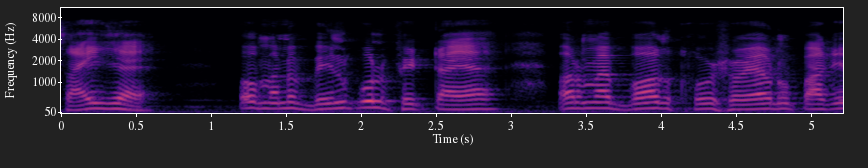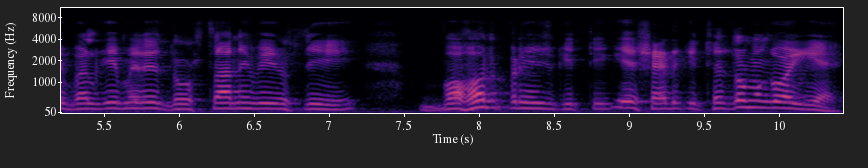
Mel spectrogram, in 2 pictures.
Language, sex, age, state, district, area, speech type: Punjabi, male, 60+, Punjab, Rupnagar, urban, spontaneous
